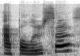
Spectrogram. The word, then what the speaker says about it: Appaloosas: said I love um I always have trouble pronouncing this Appaloosas I say that right yeah they're sweet yeah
